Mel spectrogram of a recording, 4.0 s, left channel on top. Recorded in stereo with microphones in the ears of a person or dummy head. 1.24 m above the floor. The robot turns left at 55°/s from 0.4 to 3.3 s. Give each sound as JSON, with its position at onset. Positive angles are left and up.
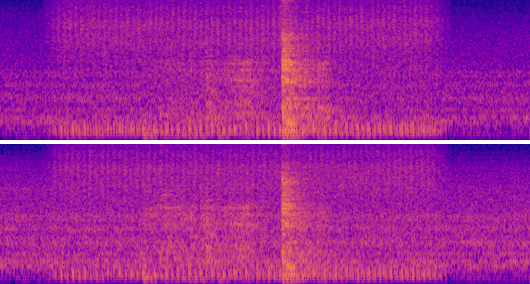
{"t": 1.1, "sound": "a cupboard door", "side_deg": -50, "distance_m": 1.4}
